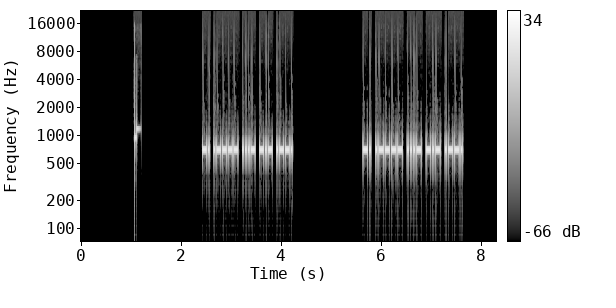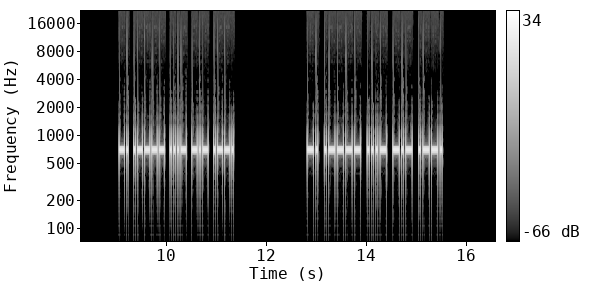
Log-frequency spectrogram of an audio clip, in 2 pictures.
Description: Morse code, heard as a keyed tone, about 35 wpm, 700 Hz. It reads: N1VKP N1VKP N1VKP N1VKP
